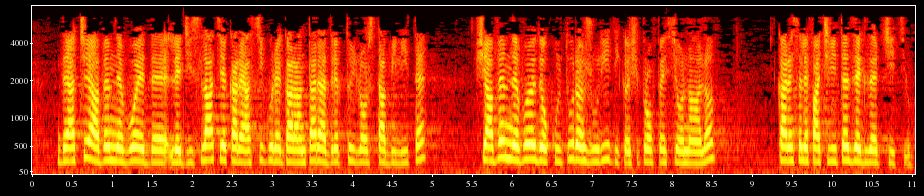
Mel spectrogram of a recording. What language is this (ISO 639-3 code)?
ron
